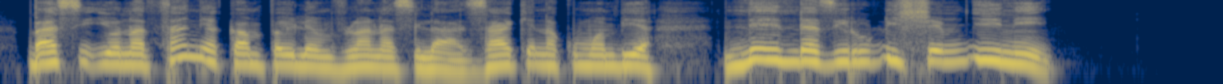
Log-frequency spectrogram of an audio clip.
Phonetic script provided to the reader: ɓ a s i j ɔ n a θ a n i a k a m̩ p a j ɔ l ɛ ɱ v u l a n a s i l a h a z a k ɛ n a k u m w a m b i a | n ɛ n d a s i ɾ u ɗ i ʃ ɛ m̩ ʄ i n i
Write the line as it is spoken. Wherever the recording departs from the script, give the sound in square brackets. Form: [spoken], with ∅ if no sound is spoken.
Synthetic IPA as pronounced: ɓ a s i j ɔ n a θ a n i a k a m̩ p a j [u] l ɛ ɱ v u l a n a s i l a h a z a k ɛ n a k u m w a m b i a | n ɛ n d a [z] i ɾ u ɗ i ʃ ɛ m̩ ʄ i n i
